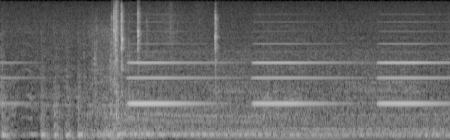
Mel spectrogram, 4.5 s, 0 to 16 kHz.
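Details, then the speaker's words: 2002 Volvo S80 sedan, 335,471 miles, SRS airbag light on: starter churns briefly, engine catches at once and settles to steady even idle; clean healthy start. "all right as you see it does start right up"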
